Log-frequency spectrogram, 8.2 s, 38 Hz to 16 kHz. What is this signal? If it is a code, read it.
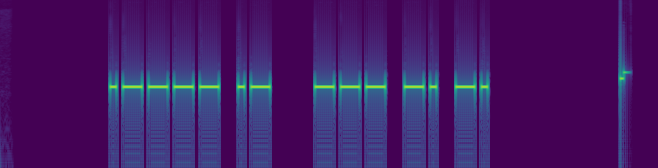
Morse code, heard as a keyed tone, about 15 wpm, 700 Hz. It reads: 1A ONN
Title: Field Day Exchanges Encore - 15wpm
